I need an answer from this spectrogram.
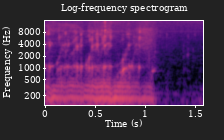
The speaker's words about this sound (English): Definitely was made for shooting. When you shoot it, you just don't down it immediately like shitty whiskey or scotch. You let it sit for a second. Then That's like exactly what I've been doing. Gargling.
